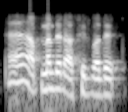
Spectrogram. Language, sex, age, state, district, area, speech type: Bengali, male, 45-60, West Bengal, Paschim Bardhaman, urban, conversation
